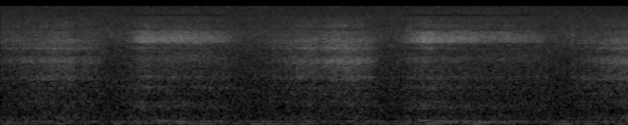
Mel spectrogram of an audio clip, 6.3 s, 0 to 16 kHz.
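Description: Soft, rhythmic, snorting breaths, about 21 a minute, over steady background hiss. Light snoring.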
